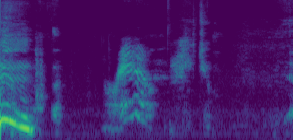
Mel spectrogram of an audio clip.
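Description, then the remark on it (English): A couple of short, rising-and-falling meows from a cat, with a few soft breathy sounds between them and a voice at the start. “Kitty.”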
